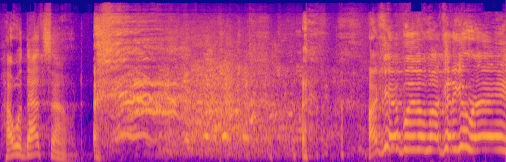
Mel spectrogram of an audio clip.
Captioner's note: laughter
